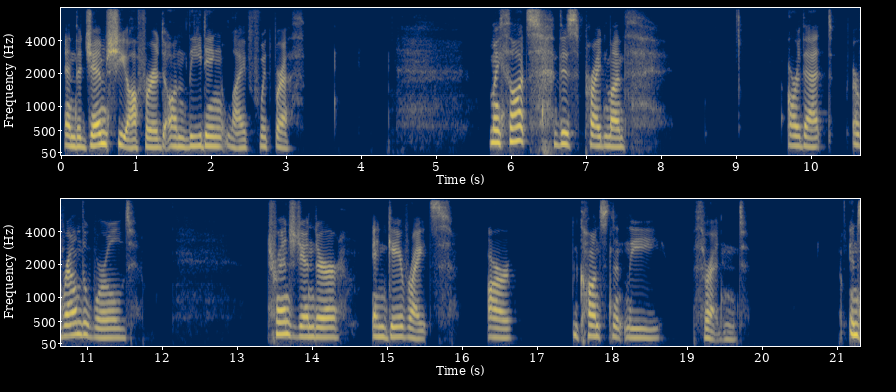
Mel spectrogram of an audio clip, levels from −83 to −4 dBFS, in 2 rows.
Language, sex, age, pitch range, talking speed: English, female, 30-49, 170-210 Hz, 80 wpm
